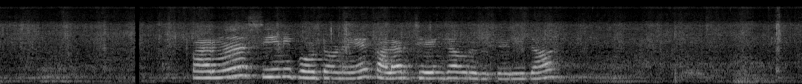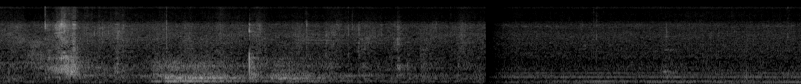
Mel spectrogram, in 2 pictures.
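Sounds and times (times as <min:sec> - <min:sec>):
onions frying in oil: 0:00.0 - 0:16.0
spoon scraping metal pan: 0:02.4 - 0:12.8.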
